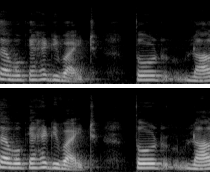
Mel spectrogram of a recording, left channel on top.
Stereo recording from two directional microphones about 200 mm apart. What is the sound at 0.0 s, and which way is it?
Speech, 35° right (ahead or behind).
